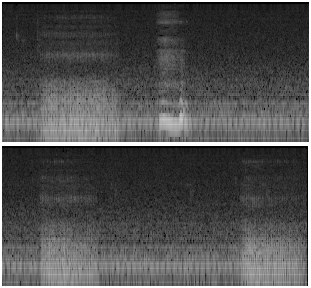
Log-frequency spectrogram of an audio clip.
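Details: A sleeping puppy gives three soft, rattling snores about three seconds apart, with a brief squeaky sound between them.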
